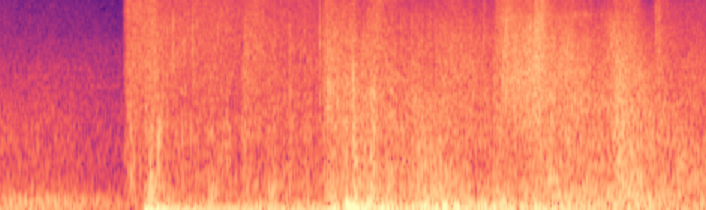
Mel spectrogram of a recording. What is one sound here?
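Magic blasts and weapon blows clash loudly in a fight.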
